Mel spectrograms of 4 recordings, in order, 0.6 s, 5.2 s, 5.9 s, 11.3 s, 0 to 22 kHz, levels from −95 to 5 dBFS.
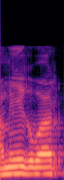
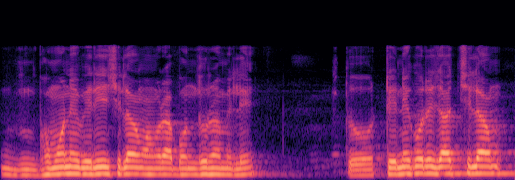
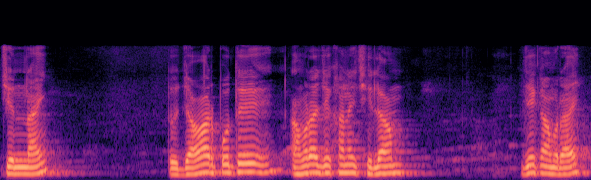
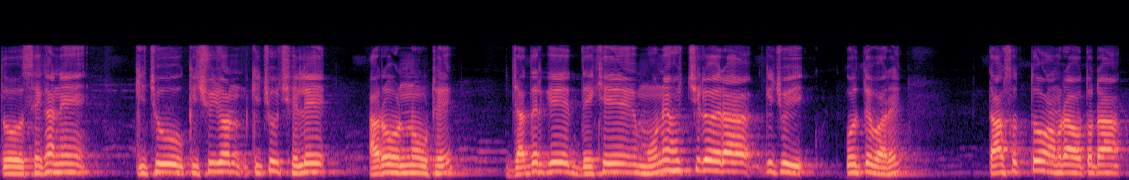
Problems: constant background noise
